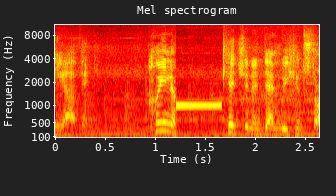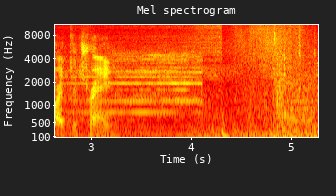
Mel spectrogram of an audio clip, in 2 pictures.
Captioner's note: beep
